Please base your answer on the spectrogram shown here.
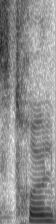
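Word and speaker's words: Strøget: sur la rue principale qui s'appelle stroll mais qui s'appelle qui s'écrit Stroget il y en a un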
